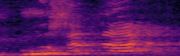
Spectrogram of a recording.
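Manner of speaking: very high, loud incredulous cry; outraged challenge. Real, not acted. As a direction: shout the challenge in disbelief. Challenges the rule, louder this time.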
